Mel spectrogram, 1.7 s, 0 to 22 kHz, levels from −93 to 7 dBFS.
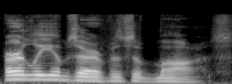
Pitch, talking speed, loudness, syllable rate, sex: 125 Hz, 140 wpm, -19 LUFS, 4.6 syllables/s, male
